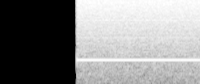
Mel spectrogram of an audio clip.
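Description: Television static sound effect: loud, steady white-noise hiss with a steady high beep on top, starting suddenly about three-quarters of a second in after silence.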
